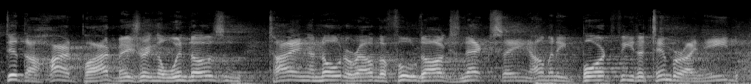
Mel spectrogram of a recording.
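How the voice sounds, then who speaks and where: A man's voice: sits high, moderate pace, few pauses, a bit bright. A man playing a cranky, impatient old grandpa who grumbles in folksy exclamations, in an old-time radio comedy. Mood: grumpy, impatient. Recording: echoey, noisy old radio recording.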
